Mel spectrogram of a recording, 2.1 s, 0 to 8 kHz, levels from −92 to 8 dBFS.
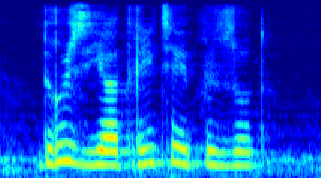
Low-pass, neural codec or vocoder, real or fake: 7.2 kHz; codec, 24 kHz, 3.1 kbps, DualCodec; fake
